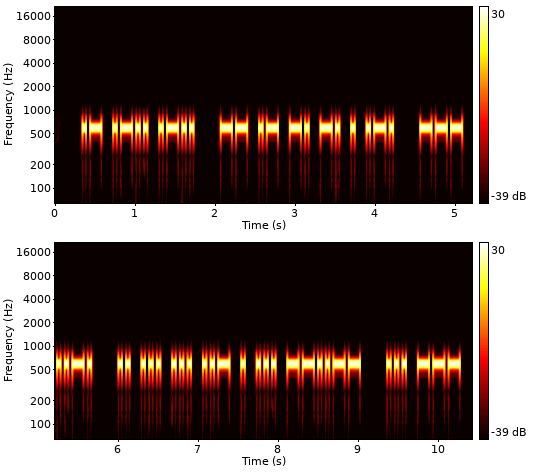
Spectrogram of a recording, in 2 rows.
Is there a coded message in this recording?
Yes: Morse code from 0.3 to 10.3 s, heard as a keyed tone, about 25 wpm, 600 Hz. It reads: ALL MANNER OF ISSUES, SO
